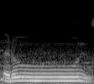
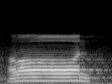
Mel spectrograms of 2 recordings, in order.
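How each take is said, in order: First: The lips are rounded, so the vowel sounds like 'u'. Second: The lips stay unrounded, so the vowel sounds like 'o'. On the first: The speaker calls it right. "Kalau manyun" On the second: The speaker calls it wrong. "nggak manyun"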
